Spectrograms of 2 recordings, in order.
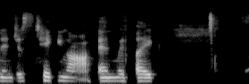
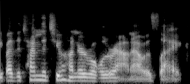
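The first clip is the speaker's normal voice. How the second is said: ordinary talk, nothing marked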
